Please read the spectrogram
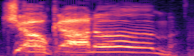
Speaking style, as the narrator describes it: Screams

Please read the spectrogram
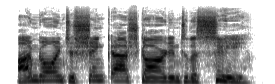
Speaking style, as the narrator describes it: he bellowed

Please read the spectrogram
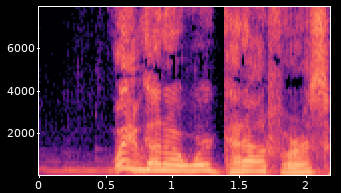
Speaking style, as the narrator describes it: cried Fred Rover

